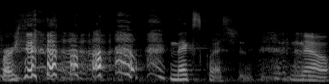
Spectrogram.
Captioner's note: laughs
